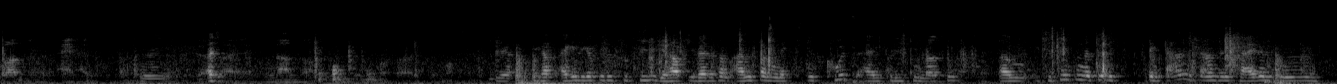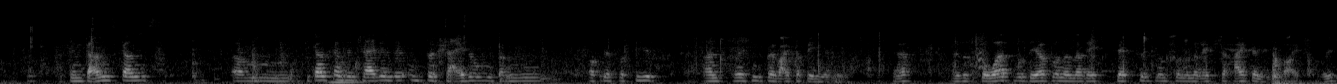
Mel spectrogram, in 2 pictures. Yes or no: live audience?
yes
